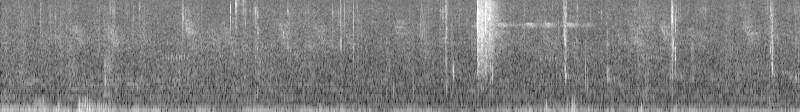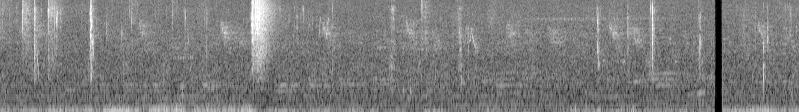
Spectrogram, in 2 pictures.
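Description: Eating cooked crab close to the microphone: chewing and crunching with many scattered sharp clicks and smacks, and two louder cracks about five and ten and a half seconds in, over a low rumble.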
